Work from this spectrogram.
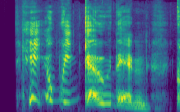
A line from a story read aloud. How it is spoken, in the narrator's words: cried George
